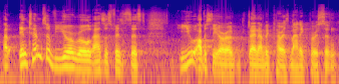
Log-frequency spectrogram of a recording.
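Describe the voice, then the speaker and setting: A man's voice: fairly low pitch, big pitch swings, fast, darkish tone. A man interviewing a guest, asking leading questions that end in tags. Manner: leading questions with tag endings. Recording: reverberant hall with faint noise.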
